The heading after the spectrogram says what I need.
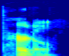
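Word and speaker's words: Poeltl: player in the nba whose name is jakob pertl oh it's spelled p-o-e-l-t-l so the website is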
